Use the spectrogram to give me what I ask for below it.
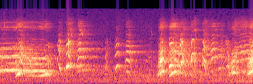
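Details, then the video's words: Coyotes howl and yip together, heard through an open window, their high wavering voices sliding up and breaking into quick yelps. "Coyotes (Sound Only)"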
